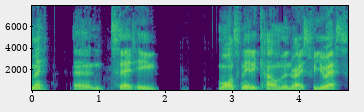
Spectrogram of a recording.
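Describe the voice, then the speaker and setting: Against a quiet background, a man with a New Zealand accent speaks very slowly in a very deep, low pitch. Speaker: biathlete. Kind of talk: interview.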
